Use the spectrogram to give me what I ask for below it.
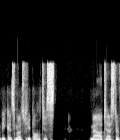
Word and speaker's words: Malatesta: because most people just Malatesta for some reason is just too hard. Although it's much easier because phonetically it's exactly how it sounds, where yours just gets a little tricky there with the last T.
